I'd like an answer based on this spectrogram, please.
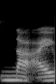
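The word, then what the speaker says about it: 奶: traditional milk character so it's still pronounced as nai which is how you pronounce milk in chinese but they added a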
